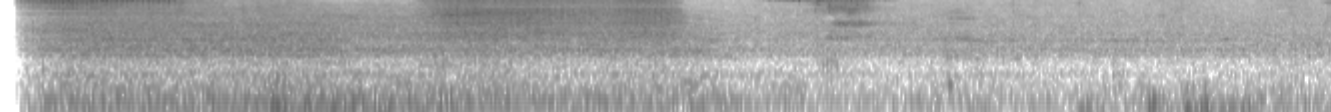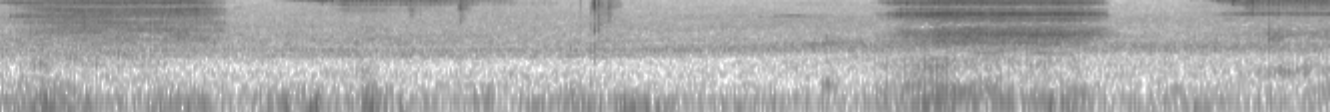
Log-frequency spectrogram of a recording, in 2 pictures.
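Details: Sleeping adult snoring: rough, rattling snores with hissy bursts on each breath over steady room noise.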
